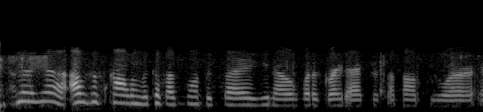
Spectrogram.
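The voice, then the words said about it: Thick Southern US accent. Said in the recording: “Down south girl calling, so the accent's probably thick”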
